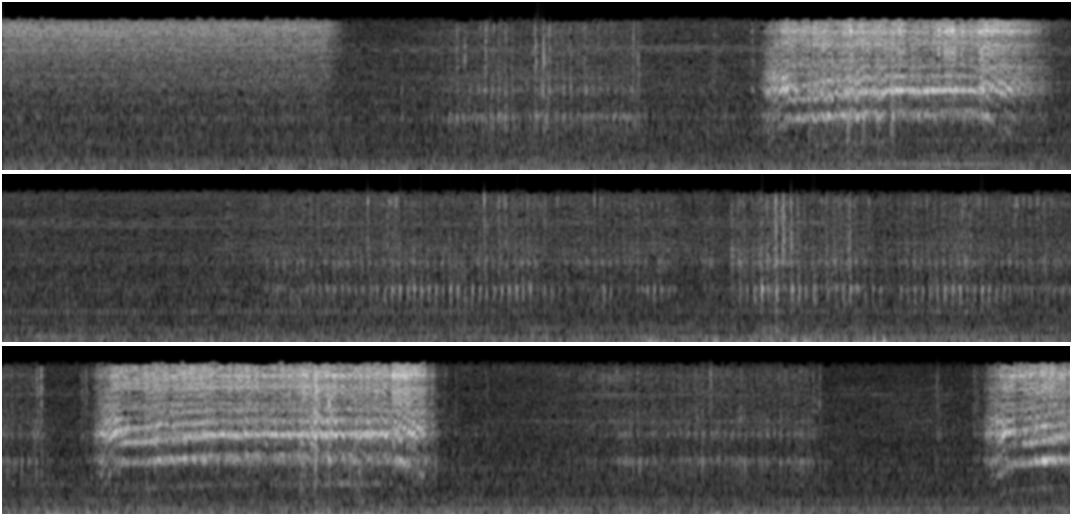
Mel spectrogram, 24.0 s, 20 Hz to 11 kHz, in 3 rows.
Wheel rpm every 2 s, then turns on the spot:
0, 10, 20, 110, 0, 10, 20, 20, 80, 90, 20, 30.
2-4 10-16 20-22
